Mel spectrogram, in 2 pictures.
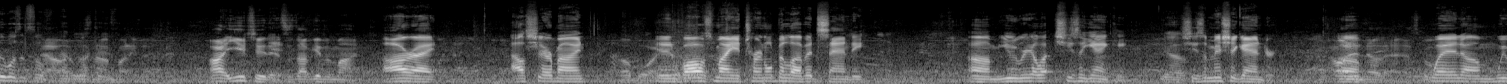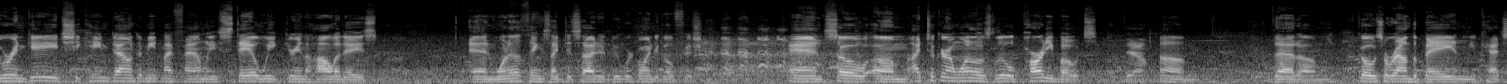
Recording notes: Live from the Houston Fishing Show. This podcast was recorded live at the fishing show in the middle of the action.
